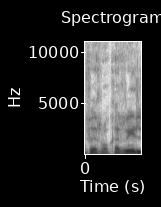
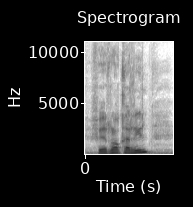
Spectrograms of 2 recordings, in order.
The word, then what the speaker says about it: ferrocarril: de repente nuestro estudiante en vez de decir ferrocarril dice eh ferrocarril entonces sabes que no hay que poner el golpe de voz aquí y entonces así podemos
